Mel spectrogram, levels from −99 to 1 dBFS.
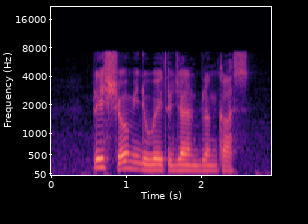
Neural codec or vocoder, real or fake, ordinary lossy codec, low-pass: none; real; none; 7.2 kHz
